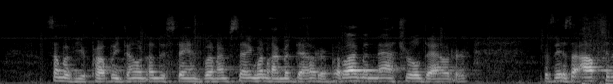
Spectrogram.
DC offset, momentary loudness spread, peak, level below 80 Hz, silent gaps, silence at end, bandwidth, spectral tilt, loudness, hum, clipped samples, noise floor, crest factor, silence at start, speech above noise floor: under 0.1%; 11 LU; -8 dBFS; -56 dBFS; none; 0 s; 11 kHz; -7.5 dB/octave; -27 LUFS; none; under 0.1%; -53 dBFS; 20 dB; 0.5 s; 26 dB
